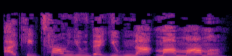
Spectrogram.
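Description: Woman voicing a shrill, snotty young girl. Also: lively intonation, normal speed, sharp tone, no room sound. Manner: slangy, defiant, exclamatory.

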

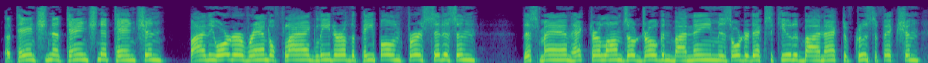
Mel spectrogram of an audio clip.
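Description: Twitchy male proclaimer, played by a male narrator: high, piercing, officious, auctioneer-like delivery for an audiobook. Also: flat delivery, normal speed, a bit bright, no echo, dull audio. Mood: officious proclaiming.

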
